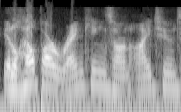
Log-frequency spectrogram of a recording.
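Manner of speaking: normal talking voice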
